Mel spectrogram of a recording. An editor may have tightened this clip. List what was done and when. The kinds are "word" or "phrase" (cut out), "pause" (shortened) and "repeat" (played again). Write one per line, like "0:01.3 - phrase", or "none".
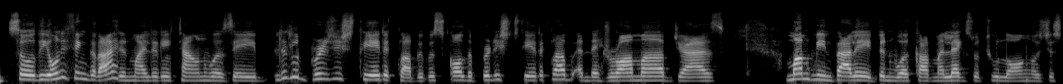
0:01.2 - word
0:02.7 - word
0:06.0 - word
0:06.7 - word
0:08.1 - word
0:08.8 - word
